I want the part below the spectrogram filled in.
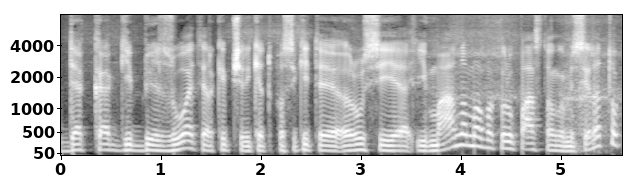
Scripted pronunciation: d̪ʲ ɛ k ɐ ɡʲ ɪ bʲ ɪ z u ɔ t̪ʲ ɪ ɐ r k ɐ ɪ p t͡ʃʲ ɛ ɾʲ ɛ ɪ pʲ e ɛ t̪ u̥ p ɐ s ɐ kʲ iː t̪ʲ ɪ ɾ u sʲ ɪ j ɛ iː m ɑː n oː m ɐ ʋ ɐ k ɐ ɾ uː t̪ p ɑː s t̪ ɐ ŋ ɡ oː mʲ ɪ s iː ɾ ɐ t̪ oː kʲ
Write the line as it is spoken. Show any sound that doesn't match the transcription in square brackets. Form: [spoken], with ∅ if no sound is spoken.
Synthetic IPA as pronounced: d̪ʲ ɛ k ɐ ɡʲ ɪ bʲ ɪ z u ɔ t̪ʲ ɪ ɐ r k ɐ ɪ p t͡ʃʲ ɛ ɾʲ ɛ ɪ [kʲ] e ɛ t̪ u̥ p ɐ s ɐ kʲ iː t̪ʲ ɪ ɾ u sʲ ɪ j ɛ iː m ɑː n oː m ɐ ʋ ɐ k ɐ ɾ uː [∅] p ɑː s t̪ ɐ ŋ ɡ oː mʲ ɪ s iː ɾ ɐ t̪ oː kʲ

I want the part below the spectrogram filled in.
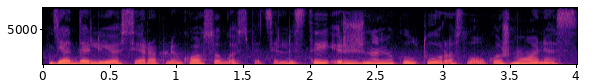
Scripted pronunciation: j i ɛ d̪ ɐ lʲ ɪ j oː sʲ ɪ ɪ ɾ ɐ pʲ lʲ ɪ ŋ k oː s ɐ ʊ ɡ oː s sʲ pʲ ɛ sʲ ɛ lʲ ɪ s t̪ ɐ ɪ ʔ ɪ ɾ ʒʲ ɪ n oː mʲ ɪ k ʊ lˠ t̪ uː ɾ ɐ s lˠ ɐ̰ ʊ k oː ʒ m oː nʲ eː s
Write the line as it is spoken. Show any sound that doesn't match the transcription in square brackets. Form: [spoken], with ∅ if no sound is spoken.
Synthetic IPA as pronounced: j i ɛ d̪ ɐ lʲ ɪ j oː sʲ ɪ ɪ ɾ ɐ pʲ lʲ ɪ ŋ k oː s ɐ ʊ ɡ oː s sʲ pʲ ɛ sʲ ɛ lʲ ɪ s t̪ ɐ ɪ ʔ ɪ ɾ ʒʲ ɪ n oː mʲ ɪ k ʊ lˠ t̪ uː ɾ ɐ s lˠ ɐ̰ ʊ k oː ʒ m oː nʲ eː s

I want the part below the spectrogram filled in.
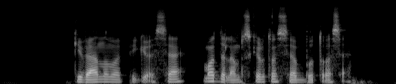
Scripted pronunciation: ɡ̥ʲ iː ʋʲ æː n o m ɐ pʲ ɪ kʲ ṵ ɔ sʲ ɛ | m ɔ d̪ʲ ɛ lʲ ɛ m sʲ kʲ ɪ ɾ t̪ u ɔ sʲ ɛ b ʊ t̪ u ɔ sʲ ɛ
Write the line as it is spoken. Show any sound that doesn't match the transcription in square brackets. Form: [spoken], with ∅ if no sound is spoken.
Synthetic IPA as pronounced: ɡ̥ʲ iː ʋʲ æː n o m ɐ pʲ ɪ [ɡʲ] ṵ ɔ sʲ ɛ | m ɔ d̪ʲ ɛ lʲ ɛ m sʲ kʲ ɪ ɾ t̪ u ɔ sʲ ɛ b ʊ t̪ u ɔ sʲ ɛ

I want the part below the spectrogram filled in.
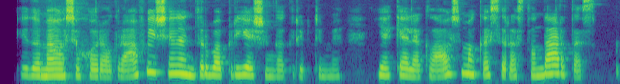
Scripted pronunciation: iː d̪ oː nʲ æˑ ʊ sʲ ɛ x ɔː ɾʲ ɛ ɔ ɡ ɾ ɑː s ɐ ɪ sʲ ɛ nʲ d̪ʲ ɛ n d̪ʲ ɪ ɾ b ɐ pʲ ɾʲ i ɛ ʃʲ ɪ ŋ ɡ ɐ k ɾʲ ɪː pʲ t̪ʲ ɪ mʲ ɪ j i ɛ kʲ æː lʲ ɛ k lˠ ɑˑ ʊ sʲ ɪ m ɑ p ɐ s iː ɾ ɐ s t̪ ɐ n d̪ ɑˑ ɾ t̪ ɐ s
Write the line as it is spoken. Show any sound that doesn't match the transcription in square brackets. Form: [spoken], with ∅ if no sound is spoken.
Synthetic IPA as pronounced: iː d̪ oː [mʲ] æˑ ʊ sʲ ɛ x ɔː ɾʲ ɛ ɔ ɡ ɾ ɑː [f] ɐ ɪ [ʃʲ] ɛ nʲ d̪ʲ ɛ n d̪ʲ ɪ ɾ b ɐ pʲ ɾʲ i ɛ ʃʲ ɪ ŋ ɡ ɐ k ɾʲ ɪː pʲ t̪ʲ ɪ mʲ ɪ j i ɛ kʲ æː lʲ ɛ k lˠ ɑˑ ʊ sʲ ɪ m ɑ [k] ɐ s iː ɾ ɐ s t̪ ɐ n d̪ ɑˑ ɾ t̪ ɐ s

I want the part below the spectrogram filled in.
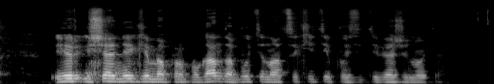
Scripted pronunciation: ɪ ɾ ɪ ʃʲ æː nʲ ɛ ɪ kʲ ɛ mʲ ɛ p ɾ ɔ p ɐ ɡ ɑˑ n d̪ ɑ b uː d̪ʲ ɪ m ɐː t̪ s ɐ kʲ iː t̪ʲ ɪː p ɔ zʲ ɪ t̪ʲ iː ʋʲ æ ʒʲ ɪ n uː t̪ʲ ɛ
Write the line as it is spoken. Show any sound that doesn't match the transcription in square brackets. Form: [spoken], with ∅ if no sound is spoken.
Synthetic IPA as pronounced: ɪ ɾ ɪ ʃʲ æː nʲ ɛ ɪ [ɡʲ] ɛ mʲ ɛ p ɾ ɔ p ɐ ɡ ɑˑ n d̪ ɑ b uː [t̪ʲ] ɪ [n] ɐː t̪ s ɐ kʲ iː t̪ʲ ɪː p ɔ zʲ ɪ t̪ʲ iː ʋʲ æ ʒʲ ɪ n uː t̪ʲ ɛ

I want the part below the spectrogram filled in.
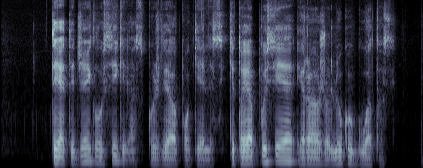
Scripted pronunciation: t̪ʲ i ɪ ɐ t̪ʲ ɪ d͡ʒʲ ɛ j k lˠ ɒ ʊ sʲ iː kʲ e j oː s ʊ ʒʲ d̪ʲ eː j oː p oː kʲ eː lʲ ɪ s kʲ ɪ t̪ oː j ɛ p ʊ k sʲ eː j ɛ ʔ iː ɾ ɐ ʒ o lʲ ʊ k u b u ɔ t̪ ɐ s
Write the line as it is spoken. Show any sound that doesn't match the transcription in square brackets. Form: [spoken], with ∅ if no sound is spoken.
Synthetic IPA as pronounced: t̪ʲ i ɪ ɐ t̪ʲ ɪ d͡ʒʲ ɛ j k lˠ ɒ ʊ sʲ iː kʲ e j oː s ʊ ʒʲ d̪ʲ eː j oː p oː kʲ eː lʲ ɪ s kʲ ɪ t̪ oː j ɛ p ʊ [∅] sʲ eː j ɛ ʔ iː ɾ ɐ ʒ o lʲ ʊ k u [ɡ] u ɔ t̪ ɐ s

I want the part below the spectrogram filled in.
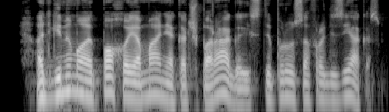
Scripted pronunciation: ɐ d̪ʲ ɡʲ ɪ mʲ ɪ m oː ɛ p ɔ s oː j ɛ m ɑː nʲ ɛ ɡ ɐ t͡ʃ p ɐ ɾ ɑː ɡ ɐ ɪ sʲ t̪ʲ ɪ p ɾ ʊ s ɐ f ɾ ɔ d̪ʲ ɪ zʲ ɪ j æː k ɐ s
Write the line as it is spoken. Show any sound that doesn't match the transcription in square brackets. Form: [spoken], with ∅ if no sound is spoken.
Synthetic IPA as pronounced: ɐ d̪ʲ ɡʲ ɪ mʲ ɪ m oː ɛ p ɔ [x] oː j ɛ m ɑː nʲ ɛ [k] ɐ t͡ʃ p ɐ ɾ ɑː ɡ ɐ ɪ sʲ t̪ʲ ɪ p ɾ ʊ s ɐ f ɾ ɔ d̪ʲ ɪ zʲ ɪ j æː k ɐ s

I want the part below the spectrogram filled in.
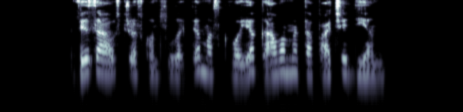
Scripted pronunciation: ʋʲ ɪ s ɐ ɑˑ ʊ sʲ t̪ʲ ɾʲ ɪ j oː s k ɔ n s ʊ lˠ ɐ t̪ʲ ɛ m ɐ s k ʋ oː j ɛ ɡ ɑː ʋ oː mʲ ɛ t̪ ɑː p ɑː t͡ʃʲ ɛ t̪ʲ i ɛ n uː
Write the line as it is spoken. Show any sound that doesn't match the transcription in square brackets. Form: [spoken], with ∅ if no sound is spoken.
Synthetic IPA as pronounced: ʋʲ ɪ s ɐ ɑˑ ʊ sʲ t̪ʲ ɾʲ ɪ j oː s k ɔ n s ʊ lˠ ɐ t̪ʲ ɛ m ɐ s k ʋ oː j ɛ ɡ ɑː ʋ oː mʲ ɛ t̪ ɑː p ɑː t͡ʃʲ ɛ [d̪ʲ] i ɛ n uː

